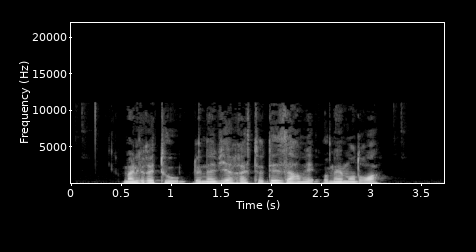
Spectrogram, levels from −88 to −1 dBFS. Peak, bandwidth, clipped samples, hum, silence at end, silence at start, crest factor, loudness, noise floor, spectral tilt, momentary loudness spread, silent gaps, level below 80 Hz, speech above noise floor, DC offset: -4 dBFS; 11 kHz; under 0.1%; none; 0.65 s; 0.5 s; 18 dB; -23 LUFS; -72 dBFS; -7.5 dB/octave; 5 LU; none; -54 dBFS; 50 dB; under 0.1%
